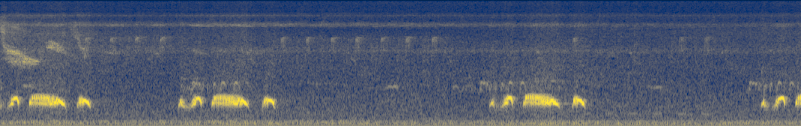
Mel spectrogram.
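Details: A spotted dove used as a trapping decoy repeats a low, mellow three-part coo, short–long–short, every few seconds, with a faint high chirp from another bird and a low background hum.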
